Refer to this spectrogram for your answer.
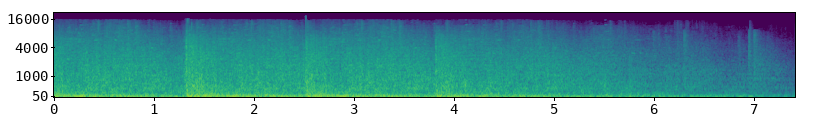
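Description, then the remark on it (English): Heavy sledgehammer blows knock down a brick house, three or four loud, dull impacts amid a continuous roar of crumbling and falling bricks that gradually fades. No voices are heard. “He went and fetched his sledgehammer, and he knocked the house down.”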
